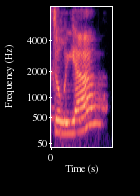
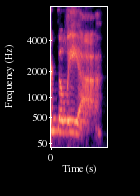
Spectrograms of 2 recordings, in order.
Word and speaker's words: D'Elia: his name that's true is it or daliyah well so the problem is I think that I've heard both but I think it's Chris D'Elia I did they ever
